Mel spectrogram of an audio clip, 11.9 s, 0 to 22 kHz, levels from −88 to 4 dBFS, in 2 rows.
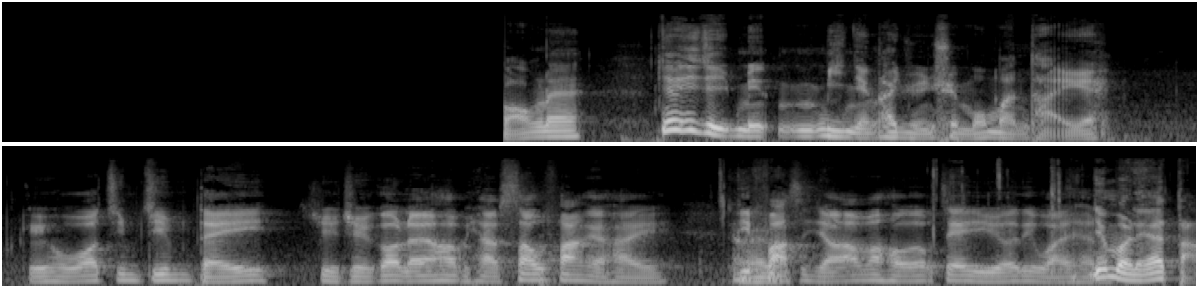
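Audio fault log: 0.00–2.51 s, audio dropout to silence. The clip opens in dead digital silence, with no room tone or noise floor at all. The sound then enters abruptly at 2.51 s, already in mid-flow rather than building up from a natural start. The likely cause is an input that was lost before the clip began, such as an unplugged device, a dropped link or a mute left on, while the recorder kept writing silence. Whatever happened during those first two and a half seconds is gone.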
